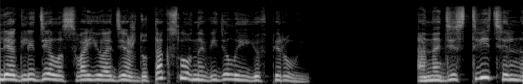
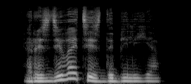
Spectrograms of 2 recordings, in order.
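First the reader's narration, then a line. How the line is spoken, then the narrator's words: Soft. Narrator (Russian): мягко сказала Виккерс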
